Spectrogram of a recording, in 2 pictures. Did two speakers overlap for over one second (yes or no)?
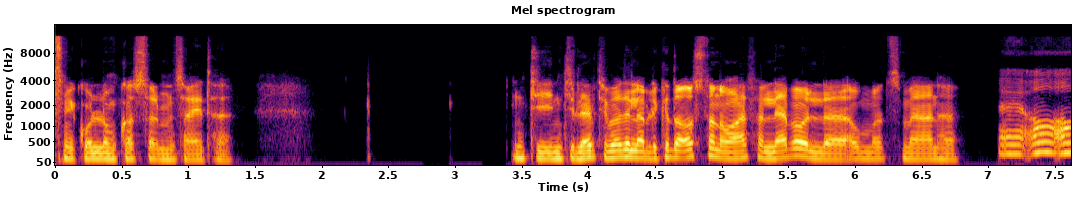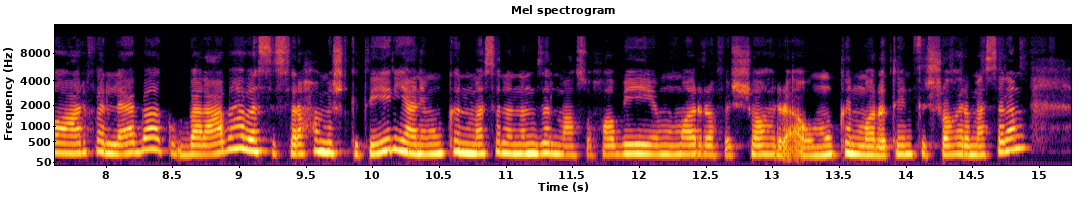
no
